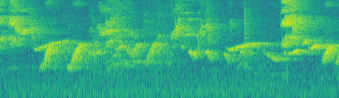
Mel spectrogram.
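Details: Dense, loud song of a caged Medan white-rumped shama kept for contests: quick sweeping whistles and harsh high-pitched bursts with barely a pause.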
